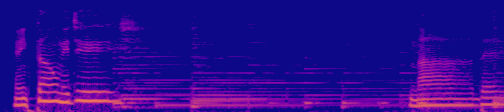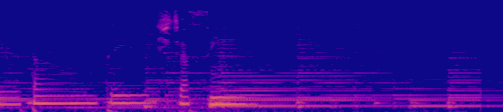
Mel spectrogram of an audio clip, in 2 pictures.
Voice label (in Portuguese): Aniversário Neutro F; Aniversários; Aniversários diversos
